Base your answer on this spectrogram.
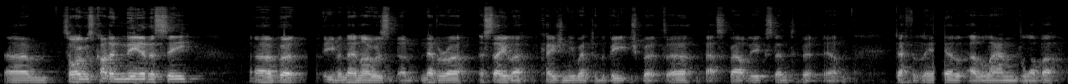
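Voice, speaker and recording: Low-voiced man in an echoey room. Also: brisk. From south coast of England. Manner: relaxed, hesitant, many fillers and restarts. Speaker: guest. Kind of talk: casual podcast interview.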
